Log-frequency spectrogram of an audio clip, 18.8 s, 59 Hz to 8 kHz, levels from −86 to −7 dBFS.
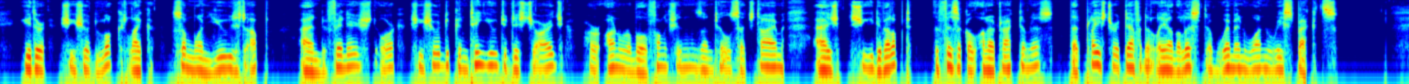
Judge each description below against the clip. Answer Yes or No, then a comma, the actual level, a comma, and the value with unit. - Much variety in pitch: No, average, 3.0 semitones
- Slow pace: Yes, slow, 130 wpm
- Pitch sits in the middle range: Yes, medium, 150 Hz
